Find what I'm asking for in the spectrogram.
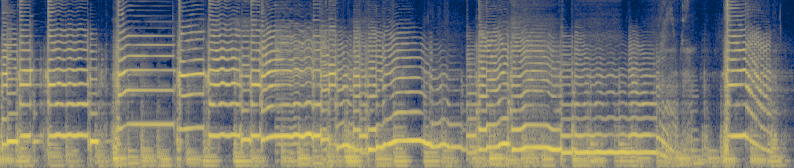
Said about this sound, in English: Turn a little distortion on. Now I've got something to practice.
